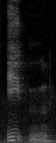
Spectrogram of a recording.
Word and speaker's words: eaten: difference here is that this is going to be stressed in the first part. Eaten. Eaten. And you're not going you're not going to hear um any vowel before the N.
